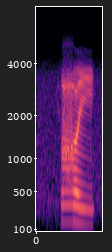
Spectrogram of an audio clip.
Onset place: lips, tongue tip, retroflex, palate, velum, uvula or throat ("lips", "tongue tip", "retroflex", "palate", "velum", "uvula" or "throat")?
uvula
